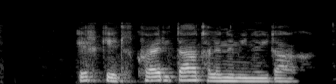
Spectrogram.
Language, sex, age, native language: Icelandic, male, 12, Polish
